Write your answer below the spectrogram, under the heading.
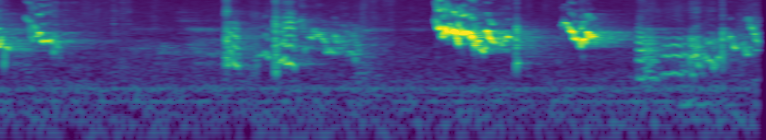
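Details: White pet budgerigar out of its cage at play: a few short, separate chirps and squeaky notes with pauses between them, two louder bursts near the end, over a quiet room hum.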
